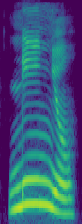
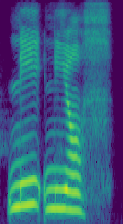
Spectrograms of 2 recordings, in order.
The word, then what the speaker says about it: niño: Niño, niño. Sometimes you say niños. No, it's niño, niño, okay?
